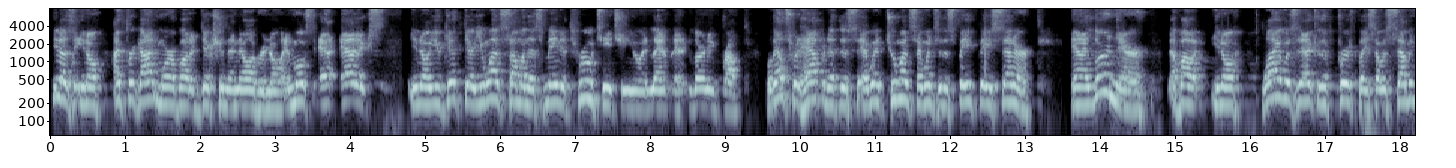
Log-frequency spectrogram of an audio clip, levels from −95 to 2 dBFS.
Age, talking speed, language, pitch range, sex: 50-69, 230 wpm, English, 180-205 Hz, male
